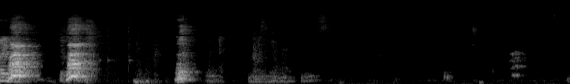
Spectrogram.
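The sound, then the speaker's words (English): The speaker's pet dog barks several times in quick, loud bursts, with a couple of fainter whimpers or yips trailing off afterward. “I'm talking about my dog here. Yeah, he wants the rights of dogs to be addressed in this conversation as well.”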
